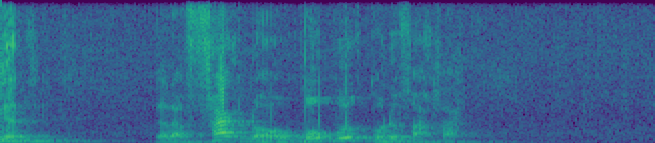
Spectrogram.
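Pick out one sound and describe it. A middle-aged man speaks calmly and warmly into a microphone.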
